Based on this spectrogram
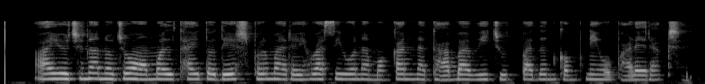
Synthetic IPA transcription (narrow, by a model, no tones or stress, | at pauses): a̰jod͡ʒnanod͡ʒoəməlt̪ʰajt̪od̪eʃbʱəɾmãɾəɦiʋasionaməkanːad̪ʱabaʋit͡ʃut̪̚pad̪ənkəmpniobʱaɭeɾakʰʃe̥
